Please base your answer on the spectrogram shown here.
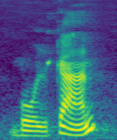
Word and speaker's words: volcán: es aguda muy bien es una palabra aguda porque se cuente encuentra su sílaba tónica en la última sílaba por lo tanto en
